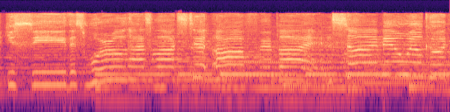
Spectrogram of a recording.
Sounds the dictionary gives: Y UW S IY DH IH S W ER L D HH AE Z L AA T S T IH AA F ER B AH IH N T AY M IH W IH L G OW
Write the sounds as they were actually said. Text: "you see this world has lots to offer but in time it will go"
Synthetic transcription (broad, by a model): Y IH S IY DH IH S W ER L D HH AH Z L AA T S T IH AA F ER B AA IH N S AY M IH W IH L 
